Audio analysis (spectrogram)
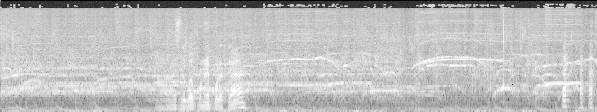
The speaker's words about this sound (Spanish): Y justamente, pues vamos a homenajear a la belleza femenina con una hermosísima mujer que se llama Noelle Easton. Un pinche aplauso.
